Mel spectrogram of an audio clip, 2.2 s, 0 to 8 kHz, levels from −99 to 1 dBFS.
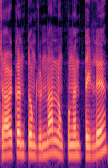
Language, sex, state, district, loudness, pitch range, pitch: Wancho, male, Arunachal Pradesh, Longding, -16 LUFS, 150-165 Hz, 155 Hz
